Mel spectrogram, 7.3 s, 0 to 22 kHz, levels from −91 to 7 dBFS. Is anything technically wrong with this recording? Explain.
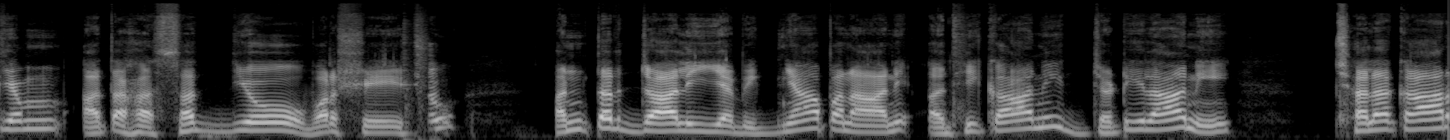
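Yes, two network faults sit back to back in this speech.

A short stall from a late packet runs from 2.03 to 2.10 s. A packet arrived late and the jitter buffer ran dry, so the receiver stretched the last sound for 46 ms. Nothing is lost, but that sound is held too long, with a faint buzz.

A burst of packet loss follows from 2.10 to 2.17 s. Packets never arrived in time, so the receiver extended the preceding sound for about 50 ms while fading it. The speech then resumes with 60 ms missing.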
